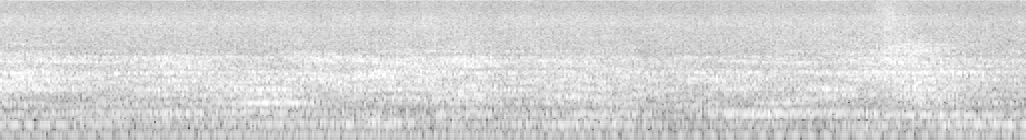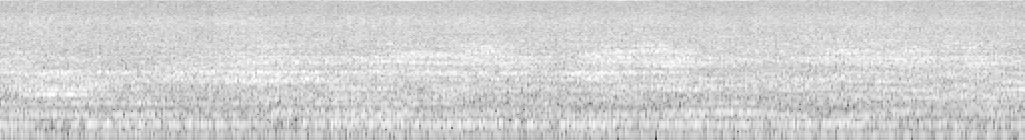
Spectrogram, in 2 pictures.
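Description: A steady low hum with a continuous droning rumble over it, without breaks or sharp knocks.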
